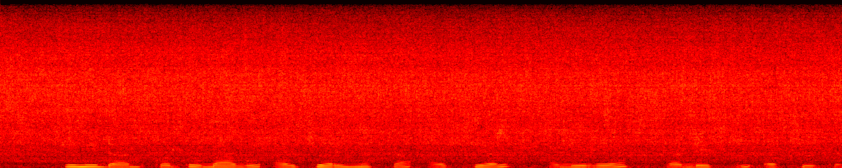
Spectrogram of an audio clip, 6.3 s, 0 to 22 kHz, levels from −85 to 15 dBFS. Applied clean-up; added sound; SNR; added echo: none; Sink (filling or washing) / Water tap, faucet; -5 dB; none.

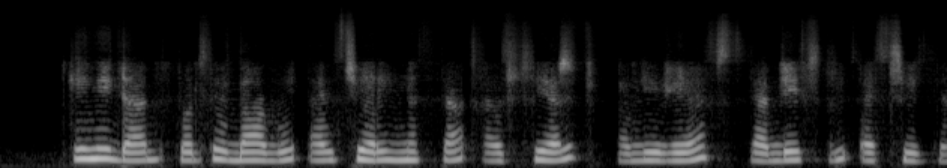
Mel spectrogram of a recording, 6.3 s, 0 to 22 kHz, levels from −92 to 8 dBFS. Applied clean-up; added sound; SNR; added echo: neural mask model DeepFilterNet 3.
